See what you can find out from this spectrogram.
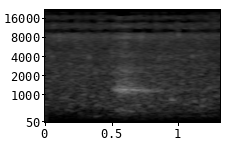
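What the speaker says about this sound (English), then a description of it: "Just fjording a river and cleaning off my new shoes because they're" River water flowing and trickling around shoes being rinsed of mud during a river ford on an Appalachian Trail thru-hike, a soft steady stream with a brief louder swirl midway.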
